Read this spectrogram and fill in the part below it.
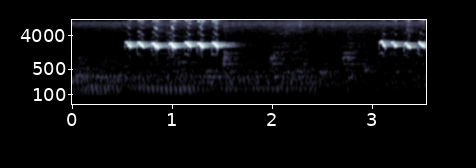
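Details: Female sooty-headed bulbul in breeding condition calling to males: a rapid burst of about six bright, chirpy notes lasting one second, then a pause and a shorter run of four similar notes. A faint hum sits in the background.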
